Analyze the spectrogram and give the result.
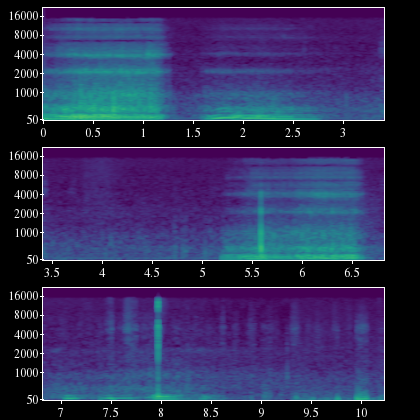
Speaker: you are a big snoring lump you are a big snoring lump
